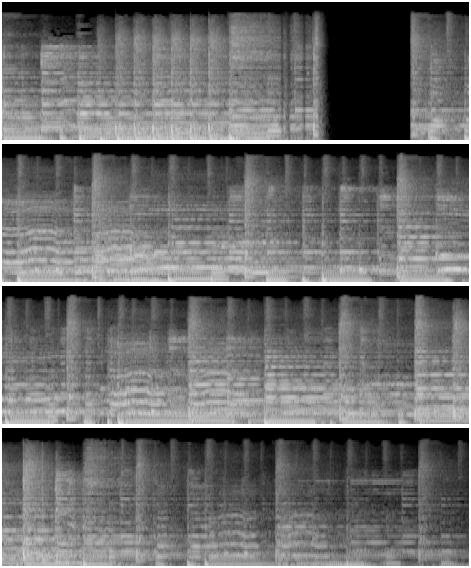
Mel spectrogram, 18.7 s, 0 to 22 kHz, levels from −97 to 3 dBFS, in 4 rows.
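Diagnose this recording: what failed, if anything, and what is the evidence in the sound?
Short stalls from a late packet at 2.77–2.82, 2.82–2.89 and 2.99–3.05 s: at the network stage, the jitter buffer emptied and sound was held 29, 48 and 34 ms.

Call audio freeze from 3.15 to 4.10 s: the sound holds, then goes silent for 0.82 s, adding about 0.94 s. It was likely caused by network-delayed packets emptying the jitter buffer.

Jitter buffer speed-up at 9.82–10.64 s (155%), 14.15–16.00 s (124%) and 16.47–17.87 s (109%): the buffer repeatedly cut pitch periods, roughly half a second twice and about 0.15 s, so the audio runs hurried at unchanged pitch.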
